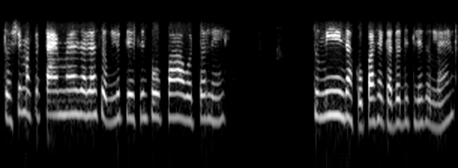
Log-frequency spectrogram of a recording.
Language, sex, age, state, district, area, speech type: Goan Konkani, female, 18-30, Goa, Canacona, rural, conversation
